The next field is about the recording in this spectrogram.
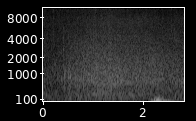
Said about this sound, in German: Wie das Wasser unterschiedlich an den Strand gespült wird. Mal etwas mehr, mal etwas weniger.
